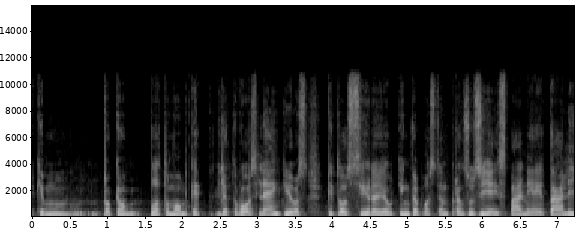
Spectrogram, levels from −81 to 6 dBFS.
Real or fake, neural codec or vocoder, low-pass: fake; codec, 24 kHz, 1 kbps, SNAC; 10.8 kHz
